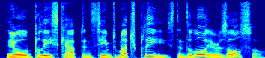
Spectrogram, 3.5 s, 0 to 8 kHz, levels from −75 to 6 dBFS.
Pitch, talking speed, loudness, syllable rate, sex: 155 Hz, 185 wpm, -17 LUFS, 5.4 syllables/s, male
